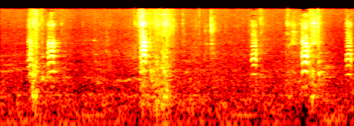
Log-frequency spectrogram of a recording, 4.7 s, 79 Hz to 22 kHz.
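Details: Short, buzzy harmonic calls from a 16-day-old zebra finch chick, coming in loose clusters of two or three notes roughly every second or two, one slightly longer and harsher.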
